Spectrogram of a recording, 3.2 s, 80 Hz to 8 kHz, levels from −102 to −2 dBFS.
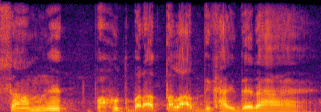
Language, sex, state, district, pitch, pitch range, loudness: Hindi, male, Bihar, Patna, 100 Hz, 95-115 Hz, -17 LUFS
